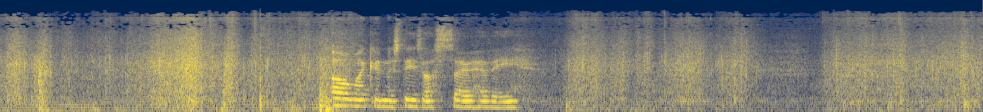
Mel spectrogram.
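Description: Fabric rustles as a woman handles it.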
